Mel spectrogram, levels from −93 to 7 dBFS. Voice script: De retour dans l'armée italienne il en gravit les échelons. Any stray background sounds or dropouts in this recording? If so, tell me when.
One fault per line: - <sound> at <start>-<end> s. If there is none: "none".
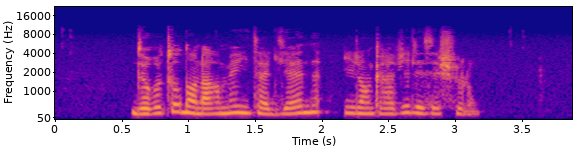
none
